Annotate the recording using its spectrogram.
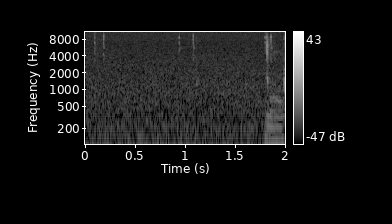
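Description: A few faint, scattered computer mouse clicks as objects are selected in the software; a man's voice starts near the end.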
